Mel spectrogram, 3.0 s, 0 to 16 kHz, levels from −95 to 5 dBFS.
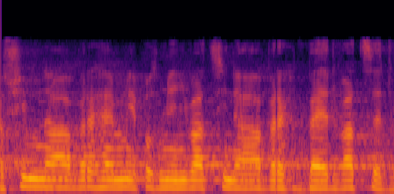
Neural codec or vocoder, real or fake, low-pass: none; real; 7.2 kHz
